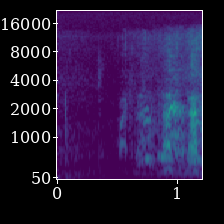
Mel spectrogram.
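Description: Dogs at an animal sanctuary in Tangier giving a few faint, brief yips and whimpering barks, soft and somewhat distant, in a short burst.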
